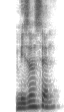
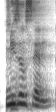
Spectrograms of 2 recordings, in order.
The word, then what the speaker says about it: mise en scène: Uh, uh, mise en scène. – Mise en scène.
